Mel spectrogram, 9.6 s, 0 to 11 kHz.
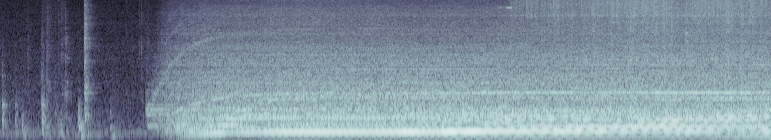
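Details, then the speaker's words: Hoover Decade 80 vacuum (model U4385, 120 V 60 Hz 6.0 A), older machine long unused, started on carpet: spins up to steady whirring hum with even airflow rush; normal running. "So I'll turn it on, and then I'll let you hear what it sounds like on the surge, you know, the extra power."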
